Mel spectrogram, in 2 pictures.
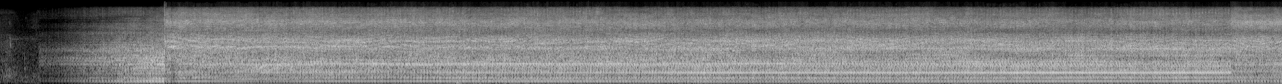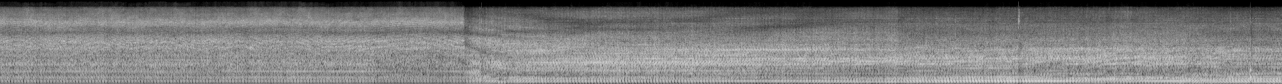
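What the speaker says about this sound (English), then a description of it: "I'm going to come back with this pressure washer surface cleaner and clean off the surface" Pressure washer surface cleaner running over pavers, a loud, steady, continuous roar and hiss that starts abruptly and holds throughout, with a slight change in tone partway through.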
